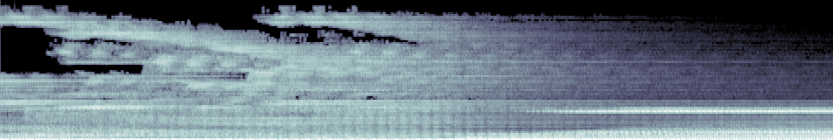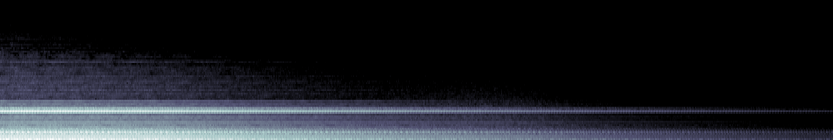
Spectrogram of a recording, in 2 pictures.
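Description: Ending of an industrial techno track: a dense, sustained electronic drone of held synth tones, its high, hissing layer dropping away about seven seconds in, then fading out steadily over the last ten seconds.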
